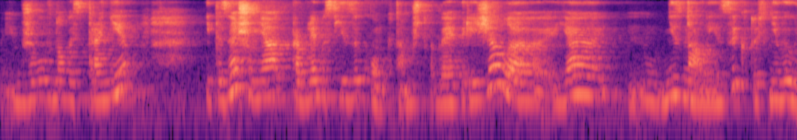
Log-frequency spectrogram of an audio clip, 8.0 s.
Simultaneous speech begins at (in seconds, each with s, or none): none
